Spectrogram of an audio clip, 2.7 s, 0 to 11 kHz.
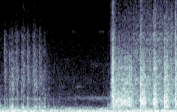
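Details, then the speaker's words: Nissan 240SX S13 with a freshly swapped SR20DET replacing the KA24DE, first start attempt. The starter cranks evenly but the engine never fires; the new fuel filter had not filled, so there was no fuel prime. "no Prime nothing no Prime yeah straight for it but the fuel filter fill up it's brand new"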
